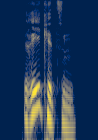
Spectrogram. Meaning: dative plural of Rehkitz
- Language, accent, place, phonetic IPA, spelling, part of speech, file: German, Germany, Berlin, [ˈʁeːˌkɪt͡sn̩], Rehkitzen, noun, De-Rehkitzen.ogg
